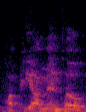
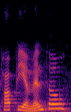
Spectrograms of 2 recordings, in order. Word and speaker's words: Papiamento: it's dutch pop Heat papillomento in English yeah papiamento yeah see guys I'm really trying with my pronunciation so I did ask the driver and he said papiamento something like that um so they speak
